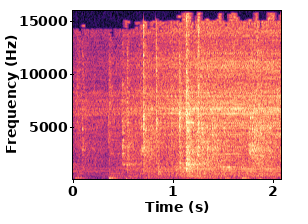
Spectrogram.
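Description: Egg grading machine running, a steady mechanical clatter of its roller conveyor and egg trays, starting with a knock under half a second in.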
